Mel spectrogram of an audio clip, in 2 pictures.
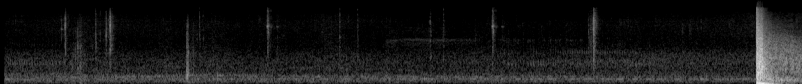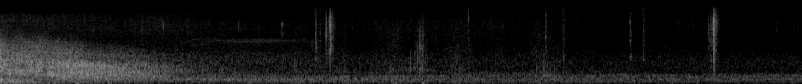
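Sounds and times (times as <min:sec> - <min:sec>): faint clicks: 0:00.5 - 0:07.0, 0:07.9 - 0:16.0
pistol shot with echo: 0:07.6 - 0:10.0.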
